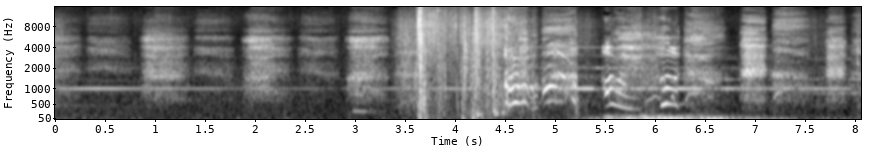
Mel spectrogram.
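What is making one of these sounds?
A young woman groans and gasps in pain close by.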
